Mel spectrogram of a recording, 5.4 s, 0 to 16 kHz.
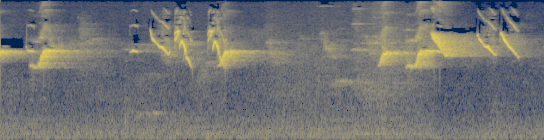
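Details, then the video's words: Captive double-collared seedeater aged 30 days, tutored in the tuí tuí Alcântara song, gives two phrases of high sustained whistles mixed with quick descending slurred notes. "COLEIRO FLASH ENCARTADO NO CANTO TUÍ TUÍ ALCÂNTARA COM APENAS 30 DIAS"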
